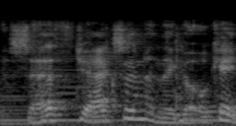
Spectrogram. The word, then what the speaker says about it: Seth: Do you know how many times people have read S-E-T-H as Seeth? Seeth? Really? does B-E-T-H spell? Have you met a girl named Beef? No. So why is S-E-T-H Seef? But that's how they pronounced it.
